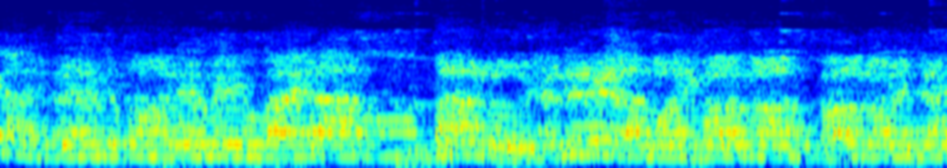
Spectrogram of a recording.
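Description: A group of men singing a traditional Dinka song together, with long held notes in phrases that start afresh about every three seconds.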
